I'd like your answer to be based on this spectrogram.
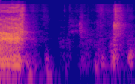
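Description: Dogs growling and whimpering while chewing on a workout toy, a close snarling burst followed by softer grumbles and whines in short uneven bursts.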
